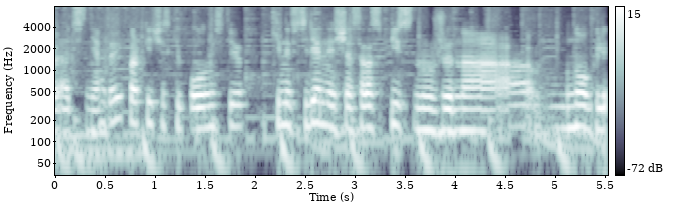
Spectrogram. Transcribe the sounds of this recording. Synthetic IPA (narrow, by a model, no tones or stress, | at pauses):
ɐt̪sʲnʲat̪ɨpɾɐk̚tʲit͡ɕɪskʲɪpo̞lˠnəsʲt̪ʲjʊ | kʲinəfʲsʲɪlʲe̞nːəjɕːasrɐspʲisənəʊʐɛnɐ | mno̞ɡəlʲ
